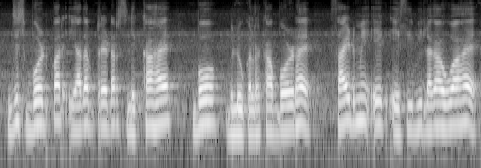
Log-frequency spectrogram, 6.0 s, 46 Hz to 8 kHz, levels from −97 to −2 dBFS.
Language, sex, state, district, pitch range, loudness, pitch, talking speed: Hindi, male, Uttar Pradesh, Lalitpur, 160-185 Hz, -15 LUFS, 175 Hz, 210 wpm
